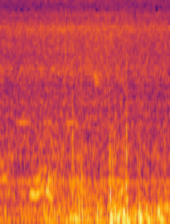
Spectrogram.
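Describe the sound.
A steady, breathy rush of air blown in by ventilators on a Covid ward, a continuous wind-like hiss, with faint muffled voices or movement underneath.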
